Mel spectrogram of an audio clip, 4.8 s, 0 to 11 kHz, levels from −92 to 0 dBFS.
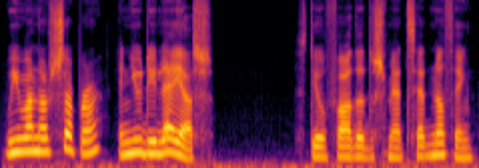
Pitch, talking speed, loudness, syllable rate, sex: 195 Hz, 175 wpm, -16 LUFS, 4.8 syllables/s, female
